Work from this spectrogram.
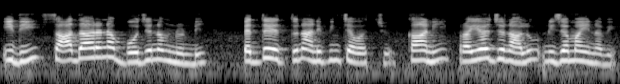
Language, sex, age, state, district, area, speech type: Telugu, female, 18-30, Andhra Pradesh, Kadapa, rural, spontaneous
